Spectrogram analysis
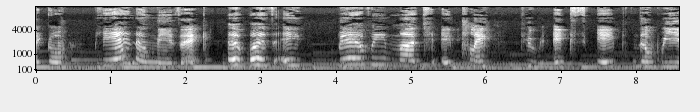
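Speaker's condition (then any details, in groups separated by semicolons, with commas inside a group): Cerebral palsy; uses crutches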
